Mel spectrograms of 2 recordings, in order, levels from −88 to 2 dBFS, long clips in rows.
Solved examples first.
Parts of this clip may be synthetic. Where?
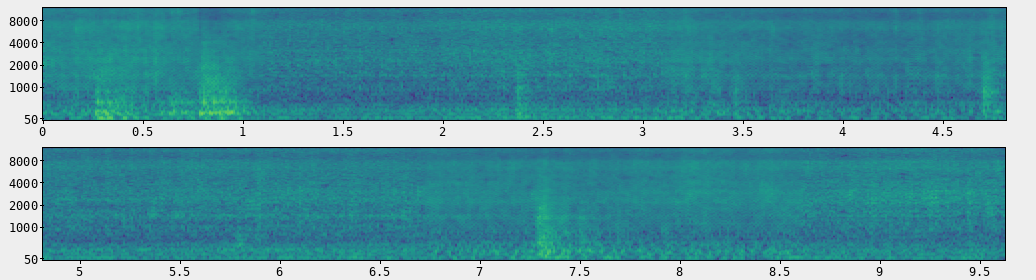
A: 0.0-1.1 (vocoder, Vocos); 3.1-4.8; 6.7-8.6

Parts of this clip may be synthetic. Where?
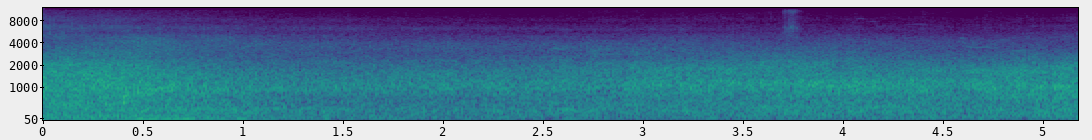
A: 2.8-3.3 (vocoder, Vocos)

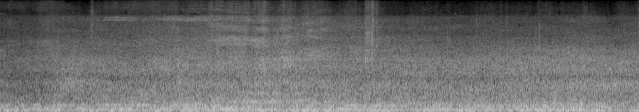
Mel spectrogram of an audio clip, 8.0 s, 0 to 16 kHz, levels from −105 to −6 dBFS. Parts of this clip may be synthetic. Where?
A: 0.0-1.3 (vocoder, Vocos); 2.4-3.2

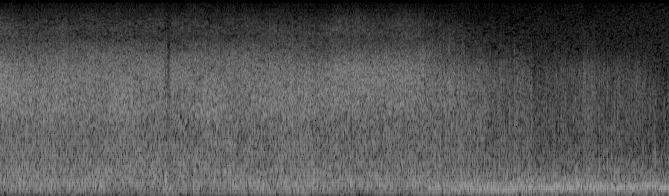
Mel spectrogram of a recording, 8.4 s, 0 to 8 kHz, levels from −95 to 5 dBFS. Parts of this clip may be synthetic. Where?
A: 2.2-5.7 (vocoder, Vocos)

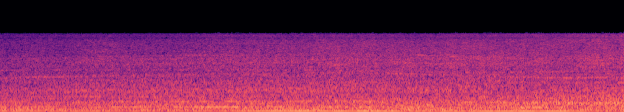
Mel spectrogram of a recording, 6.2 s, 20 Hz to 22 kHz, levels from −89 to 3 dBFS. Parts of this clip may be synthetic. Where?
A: none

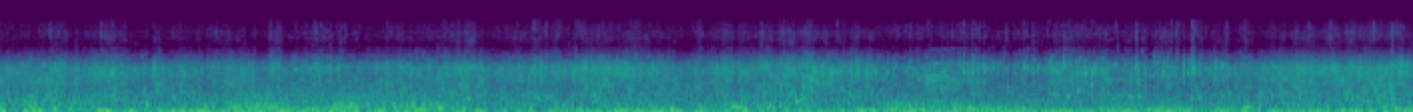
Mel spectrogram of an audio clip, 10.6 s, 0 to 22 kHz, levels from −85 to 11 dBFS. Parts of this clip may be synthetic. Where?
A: 0.0-2.2 (vocoder, Vocos); 2.7-6.6; 9.2-10.6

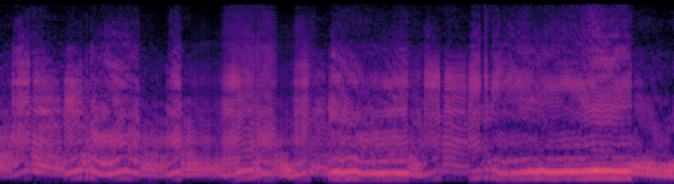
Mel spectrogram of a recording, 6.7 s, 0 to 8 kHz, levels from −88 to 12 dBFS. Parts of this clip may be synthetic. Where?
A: 1.9-3.2 (vocoder, Vocos)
